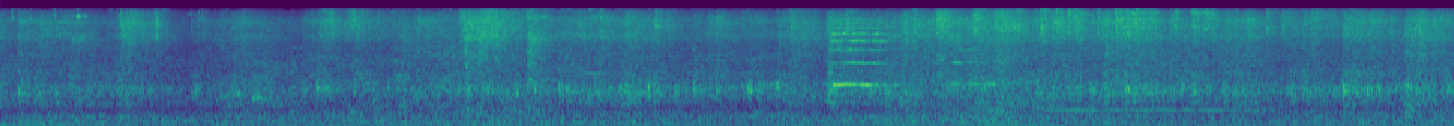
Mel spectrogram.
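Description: Steady rumbling vehicle noise, with a brief high squeal about four seconds in.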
